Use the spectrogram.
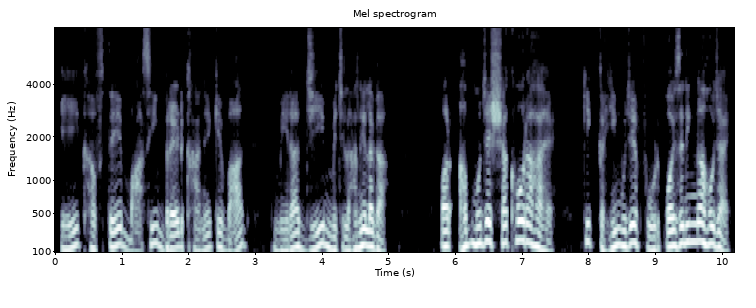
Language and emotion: Hindi, fearful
